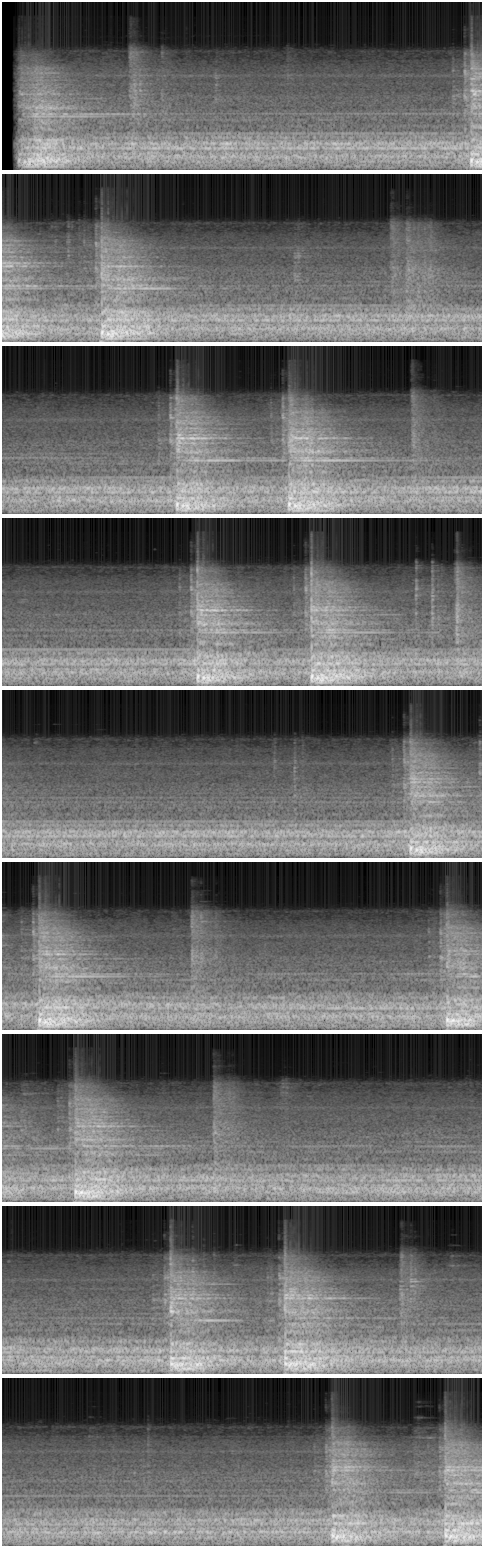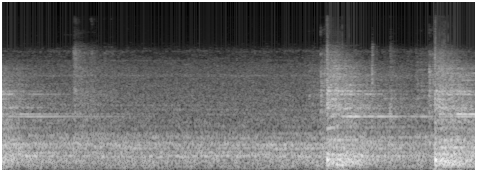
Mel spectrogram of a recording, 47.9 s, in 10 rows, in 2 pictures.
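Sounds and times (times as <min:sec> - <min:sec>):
heavy ringing hammer blows: 0:00.1 - 0:01.8, 0:04.6 - 0:06.8, 0:11.1 - 0:14.1, 0:28.1 - 0:31.7, 0:35.0 - 0:38.4, 0:41.6 - 0:44.5, 0:46.1 - 0:47.9
steady machine hum: 0:00.1 - 0:47.9.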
